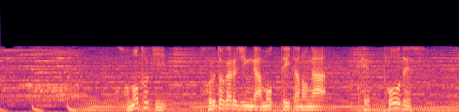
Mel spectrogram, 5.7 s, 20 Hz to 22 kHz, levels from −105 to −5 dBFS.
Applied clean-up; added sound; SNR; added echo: none; none; none; none.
